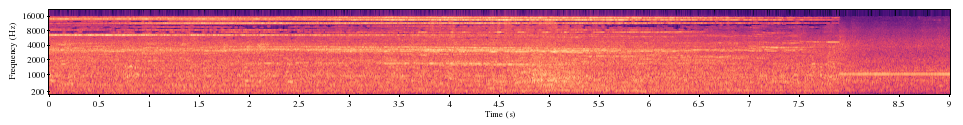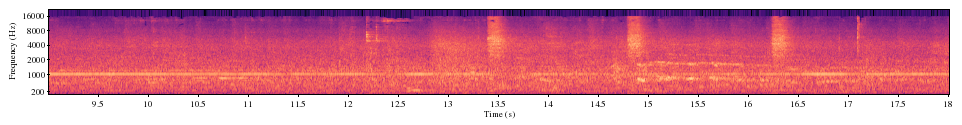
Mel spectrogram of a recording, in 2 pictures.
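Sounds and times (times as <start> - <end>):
high wheel squeal: 0.0 - 8.0
train running: 0.0 - 8.2
steady high tone: 0.0 - 9.8.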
